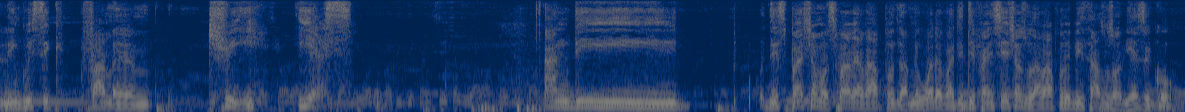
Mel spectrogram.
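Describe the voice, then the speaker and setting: A man's voice: medium pitch, lively intonation, a little slow, pauses often, a little mellow, rough recording. A middle-aged man with a Nigerian Yoruba accent giving an opinionated commentary monologue, emphatic and full of asides.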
